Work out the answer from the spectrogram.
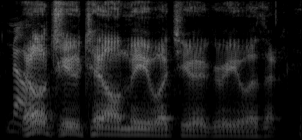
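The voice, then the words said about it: Gravelly put-on voice. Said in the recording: “give my gravelly voice thing”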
